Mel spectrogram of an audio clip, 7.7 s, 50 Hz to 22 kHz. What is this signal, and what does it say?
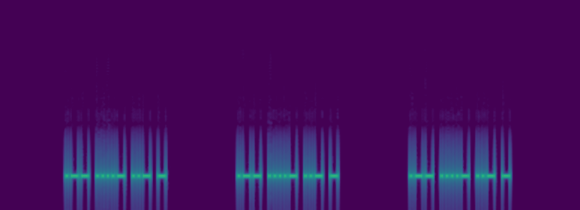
Morse code, heard as a keyed tone, about 34 wpm, 700 Hz. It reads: W4UT W4UT W4UT
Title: Easy Call Signs Repeated 3x - 35wpm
